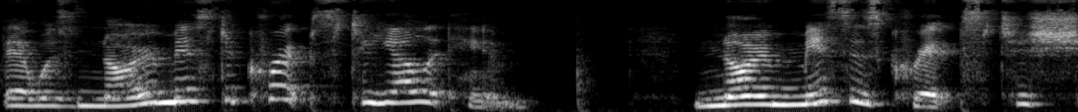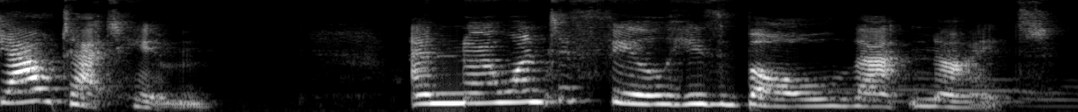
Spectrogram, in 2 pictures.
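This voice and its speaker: A woman's voice: sits high, expressive, takes it slowly, fairly bright tone. A woman storyteller reading a picture book aloud to children in a simple, child-directed way.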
